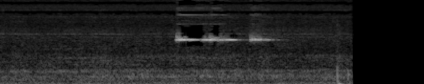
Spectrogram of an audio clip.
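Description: Electronic beeping: a high, steady tone in about three short pulses about two seconds in, followed by a click, after which the sound cuts off abruptly.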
